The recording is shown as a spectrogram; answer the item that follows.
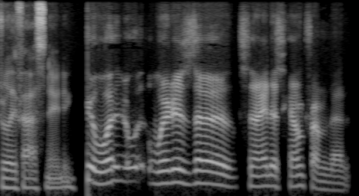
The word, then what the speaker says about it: tinnitus: Also tinnitus, which most doctors like me pronounce tinnitus, that ringing or hissing sound in the ears.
